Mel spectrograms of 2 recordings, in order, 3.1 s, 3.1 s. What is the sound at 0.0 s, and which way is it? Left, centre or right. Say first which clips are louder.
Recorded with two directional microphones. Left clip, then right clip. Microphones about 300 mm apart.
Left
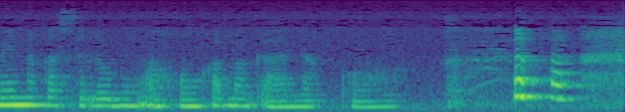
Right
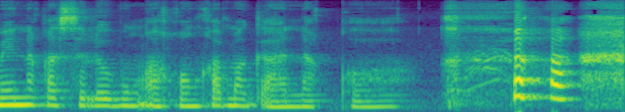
Speech: right 11 dB; right.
